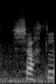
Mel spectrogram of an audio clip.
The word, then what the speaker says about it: Schachtel: Almost. Not that. Streak holes shatal. Shatal. Schachtel ist richtig. Ist right, sorry. Ye kuch khane ki cheez hai? Nahi. Ek cheez hai bas. It's a thing. Streichholz Schachtel.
